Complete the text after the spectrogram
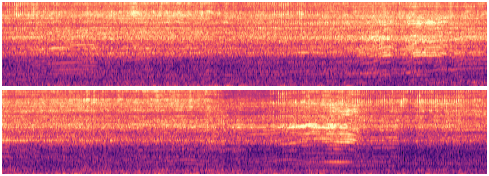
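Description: Scooter engines buzz loudly, revving up and down.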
